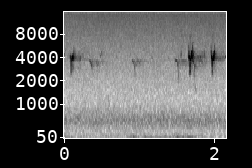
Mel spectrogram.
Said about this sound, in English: Wild bird coming in again, 6:32 p.m. Sounds like a type 2 step.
